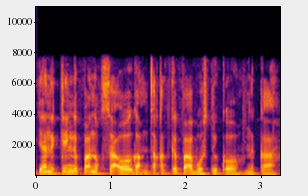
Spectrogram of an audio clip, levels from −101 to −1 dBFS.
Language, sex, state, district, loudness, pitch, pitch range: Garo, male, Meghalaya, South Garo Hills, -16 LUFS, 130 Hz, 110-140 Hz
